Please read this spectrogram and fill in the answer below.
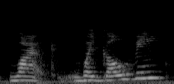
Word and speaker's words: Wegovy: That little extra, So, I just told her I couldn't afford to get the Wegovy. That's how you pronounce it.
